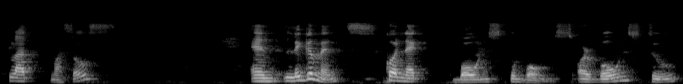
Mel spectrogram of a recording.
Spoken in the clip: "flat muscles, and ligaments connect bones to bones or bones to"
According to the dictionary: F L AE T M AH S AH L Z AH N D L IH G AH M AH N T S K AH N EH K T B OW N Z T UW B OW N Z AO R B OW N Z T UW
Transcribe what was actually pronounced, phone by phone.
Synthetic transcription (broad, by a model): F L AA T M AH S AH L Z AH N D L IH G AH M AH N T S K AH N EH K T B OW N S T UW B OW N S AO R B OW N S T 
